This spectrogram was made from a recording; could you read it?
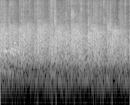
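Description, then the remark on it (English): A church audience breaks into sustained applause for the Lord, a dense, steady wash of many hands clapping at once without pause for the whole stretch. “Give the Lord a hand of applause in his house.”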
